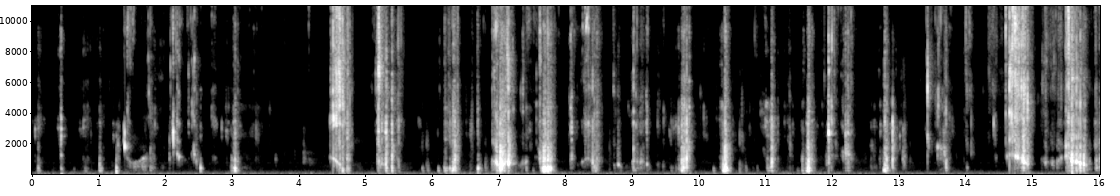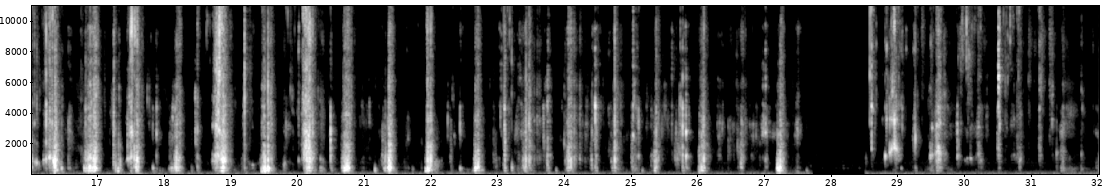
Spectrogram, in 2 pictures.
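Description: Close-miked crunching of battered deep-fried anchovies being bitten and chewed: a dense run of crisp crackles, with the loudest bites about four seconds in and again about fifteen seconds in, breaking off briefly near the end.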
